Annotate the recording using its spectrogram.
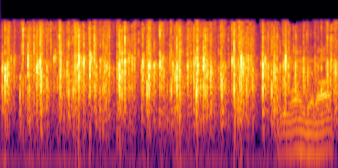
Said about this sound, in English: I'm hearing the applause. Yeah, you want to, you know, get off the stage. They're being polite.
